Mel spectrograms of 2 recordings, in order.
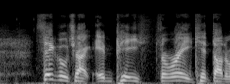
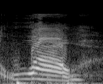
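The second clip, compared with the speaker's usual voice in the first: amazed wow; 7 semitones higher than usual. Real, not acted. Commentator amazed by the lap.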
